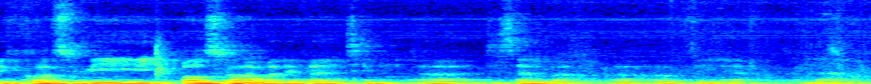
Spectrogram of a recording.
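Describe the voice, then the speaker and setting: Audible room echo follows a man talking at a fairly slow pace with fairly even intonation. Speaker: alumni association secretary. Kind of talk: formal speech at dinner event. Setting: hotel function room with audience. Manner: halting.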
